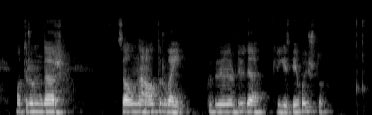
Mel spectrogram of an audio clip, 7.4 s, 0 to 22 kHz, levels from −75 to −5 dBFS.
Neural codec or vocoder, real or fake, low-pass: vocoder, 24 kHz, 100 mel bands, Vocos; fake; 10.8 kHz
